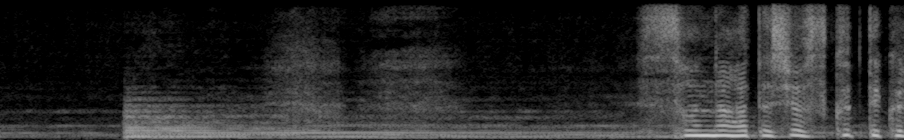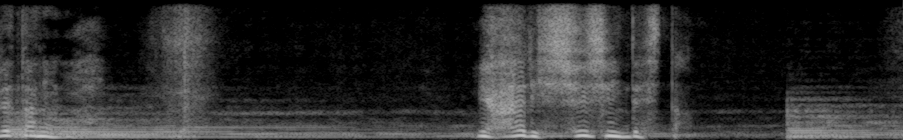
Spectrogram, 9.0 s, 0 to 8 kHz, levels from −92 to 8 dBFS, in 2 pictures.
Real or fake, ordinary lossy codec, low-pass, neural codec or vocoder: fake; none; none; codec, 16 kHz, 8 kbps, FreqCodec, smaller model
